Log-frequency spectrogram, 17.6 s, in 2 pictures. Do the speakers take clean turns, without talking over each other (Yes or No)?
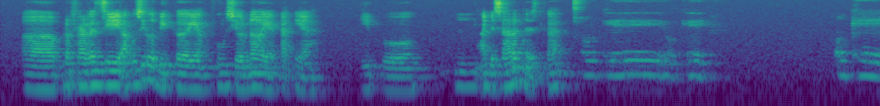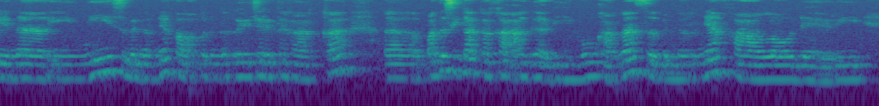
Yes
